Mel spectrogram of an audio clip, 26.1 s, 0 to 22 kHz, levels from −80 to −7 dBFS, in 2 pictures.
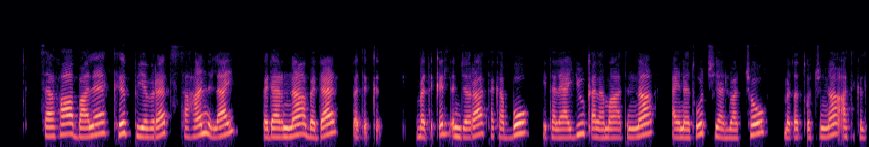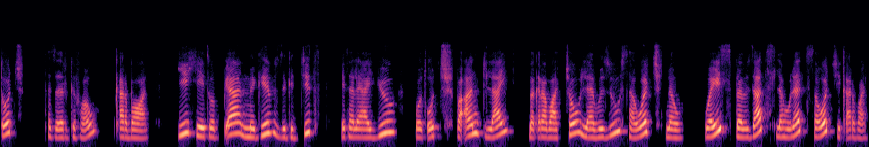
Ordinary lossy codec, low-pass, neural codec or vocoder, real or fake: Opus, 16 kbps; 7.2 kHz; none; real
